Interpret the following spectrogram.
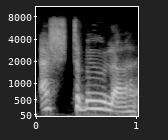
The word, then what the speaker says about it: Ashtabula: hello um i i don't know if i pronounced that right ash taboola is that is that yeah correct that's correct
